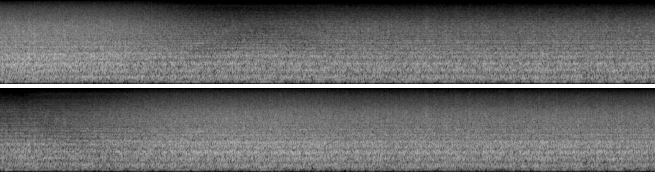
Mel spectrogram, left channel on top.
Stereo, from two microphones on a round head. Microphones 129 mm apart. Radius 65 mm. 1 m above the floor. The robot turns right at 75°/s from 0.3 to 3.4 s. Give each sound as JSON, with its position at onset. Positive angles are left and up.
{"t": 0.0, "sound": "running water", "azimuth_deg": 95, "distance_m": 0.9}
